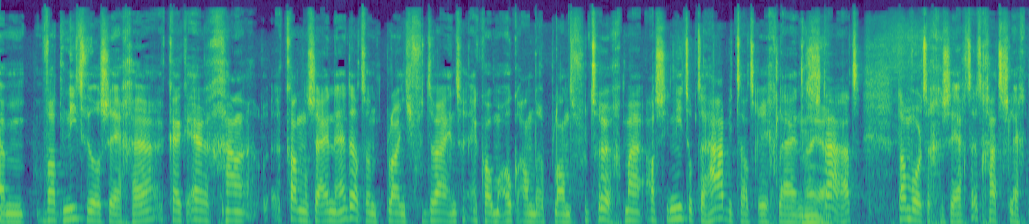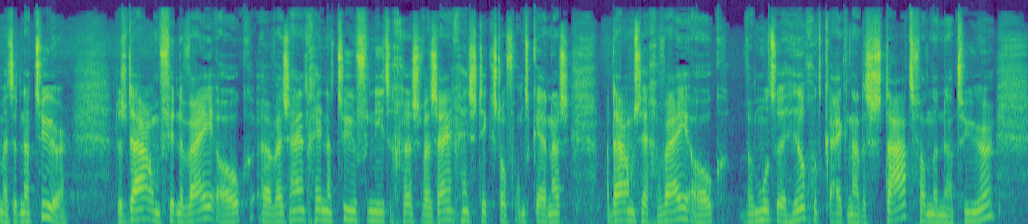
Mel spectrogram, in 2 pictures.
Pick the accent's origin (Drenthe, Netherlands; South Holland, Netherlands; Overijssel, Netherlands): Overijssel, Netherlands; Deventer; Vroeger als klein kindje ging ik met mijn vader en moeder heel vaak naar, bij ons in Deventer, het Kolkbos heten.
